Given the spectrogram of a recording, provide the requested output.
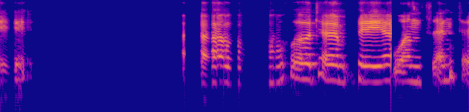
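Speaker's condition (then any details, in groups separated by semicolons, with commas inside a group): Cerebral palsy; affects speech and mobility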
